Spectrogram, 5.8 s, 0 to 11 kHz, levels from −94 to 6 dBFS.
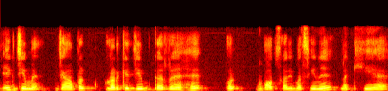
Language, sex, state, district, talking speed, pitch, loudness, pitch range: Hindi, male, Rajasthan, Jaipur, 165 wpm, 170 Hz, -17 LUFS, 165-195 Hz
